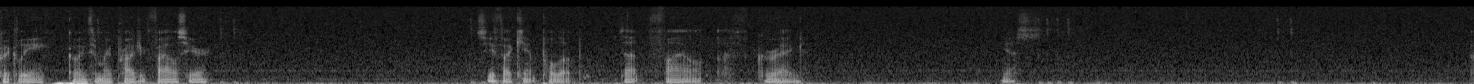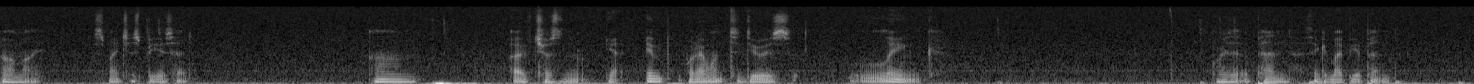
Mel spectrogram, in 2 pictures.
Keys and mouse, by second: 20.2-27.2 drag.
